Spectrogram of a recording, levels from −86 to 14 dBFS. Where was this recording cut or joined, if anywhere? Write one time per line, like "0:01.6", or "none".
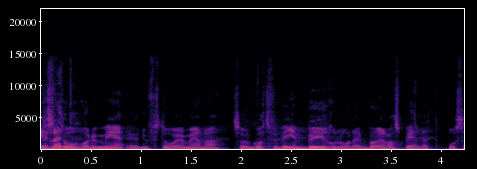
0:01.9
